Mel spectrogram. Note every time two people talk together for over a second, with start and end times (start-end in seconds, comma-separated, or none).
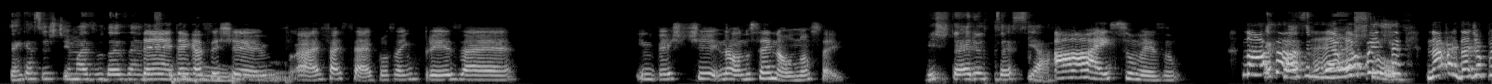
1.4-3.0, 12.6-14.2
